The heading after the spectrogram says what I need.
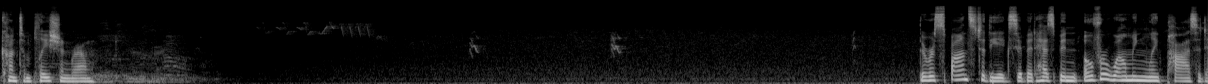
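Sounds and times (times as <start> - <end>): low background hiss: 0.0 - 12.0
bird chirps: 2.4 - 3.9, 6.1 - 6.9.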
